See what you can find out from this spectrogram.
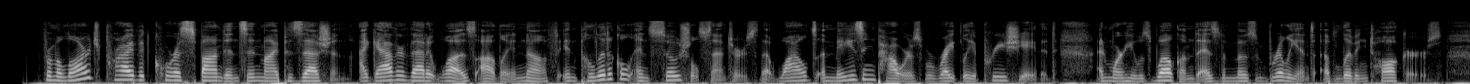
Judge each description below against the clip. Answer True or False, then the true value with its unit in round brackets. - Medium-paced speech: True (160 wpm)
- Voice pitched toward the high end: False (160 Hz)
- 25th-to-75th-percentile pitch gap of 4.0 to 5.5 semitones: False (3.6 semitones)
